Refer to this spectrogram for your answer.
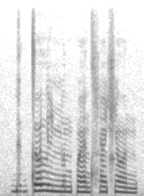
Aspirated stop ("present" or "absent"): absent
